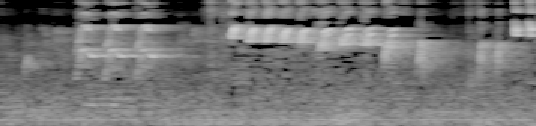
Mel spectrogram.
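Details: Opal split Satane mutation European goldfinches sing a quick, tinkling run of high twittering notes and liquid trills, with short pauses between bursts.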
